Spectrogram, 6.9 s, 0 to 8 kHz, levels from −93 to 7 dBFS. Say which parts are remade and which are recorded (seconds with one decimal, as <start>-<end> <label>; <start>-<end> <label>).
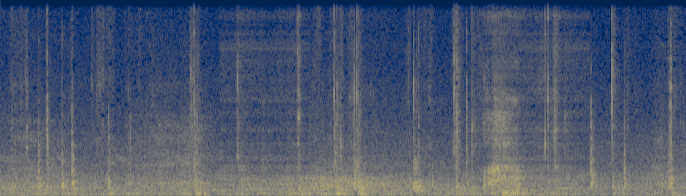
0.0-2.2 recorded; 2.2-3.1 remade; 3.1-4.8 recorded; 4.8-5.9 remade; 5.9-6.9 recorded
